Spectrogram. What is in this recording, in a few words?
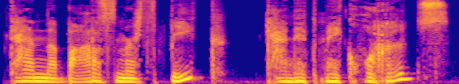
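Hello, Khajiit female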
